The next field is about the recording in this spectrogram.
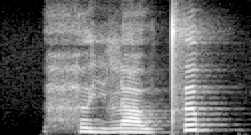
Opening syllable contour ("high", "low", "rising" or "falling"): low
